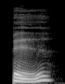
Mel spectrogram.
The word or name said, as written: bade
